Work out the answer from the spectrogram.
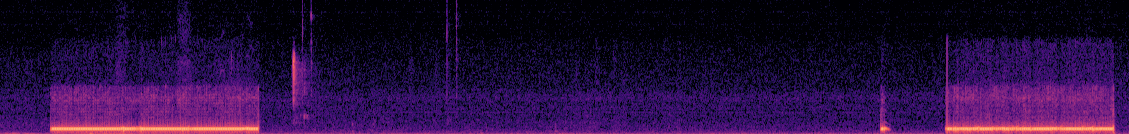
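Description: A telephone ringing tone sounds on a call as two long, steady buzzing rings of about two seconds each. A long silent gap separates them, and a faint click marks each end of the gap.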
